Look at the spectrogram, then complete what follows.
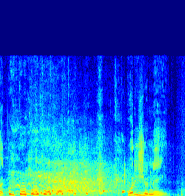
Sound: all laughing

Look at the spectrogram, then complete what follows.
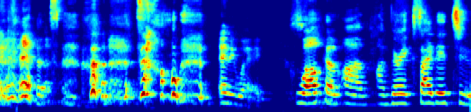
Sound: laughs

